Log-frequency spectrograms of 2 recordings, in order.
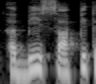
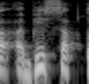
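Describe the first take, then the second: First: अभिशापित with long aa and "pit"; wrong form. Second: अभिशप्त ending in short "sapt"; correct form. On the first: Teacher rejecting the wrong form: अभिशापित ending "saapit". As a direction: say "a-bhi-saa-pit" for अभिशापित. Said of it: "नहीं होता". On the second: Teacher giving the right form: अभिशप्त ending "sapt". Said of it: "अभिशप्त शुद्ध है". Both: Shown as a demonstration.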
